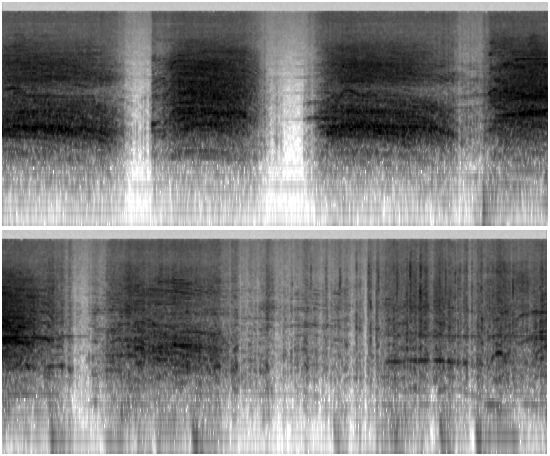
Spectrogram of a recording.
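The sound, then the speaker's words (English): A baseball crowd at a Firework Friday night game chants "roll rat" in four loud, rhythmic bursts separated by brief pauses, then the chant dissolves into a steady wash of cheering and crowd noise. “Get those roll rat chants going, I love it.”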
